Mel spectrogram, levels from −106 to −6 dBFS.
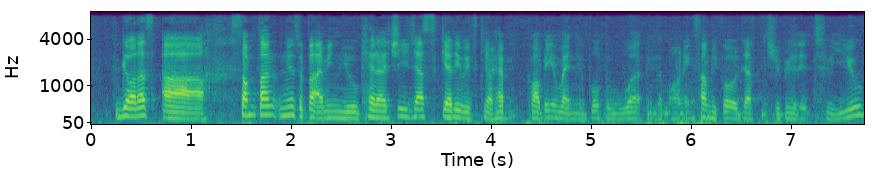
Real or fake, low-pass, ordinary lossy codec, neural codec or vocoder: fake; 7.2 kHz; none; codec, 16 kHz, 1.1 kbps, Voila-Tokenizer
